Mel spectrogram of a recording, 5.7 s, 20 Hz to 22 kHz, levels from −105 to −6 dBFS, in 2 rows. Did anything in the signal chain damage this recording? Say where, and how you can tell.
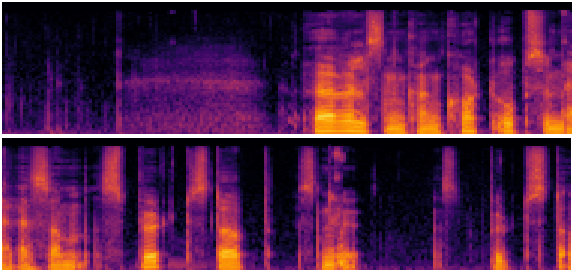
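Yes. At the codec stage, corrupt frames were decoded anyway, so misread gains and codes put energy at wrong frequencies: a faint blip at 0.83 to 0.86 s, and loud bursts at 2.79 to 2.82 s between "kan kort" and "som spurt stopp", and at 4.49 to 4.56 s after "som spurt stopp".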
